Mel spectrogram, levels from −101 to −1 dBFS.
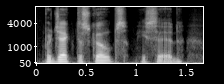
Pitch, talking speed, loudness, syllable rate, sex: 95 Hz, 110 wpm, -22 LUFS, 6.0 syllables/s, male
